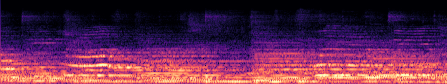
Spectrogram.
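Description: A woman singing a slow song in long held notes, to a strummed acoustic guitar, amplified through a small PA.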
